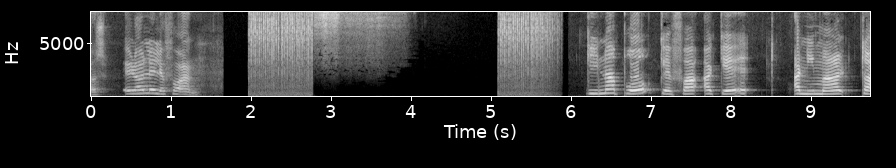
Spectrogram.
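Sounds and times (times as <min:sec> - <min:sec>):
speech: 0:00.0 - 0:01.5, 0:06.2 - 0:09.7
snake hissing: 0:02.0 - 0:04.0.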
